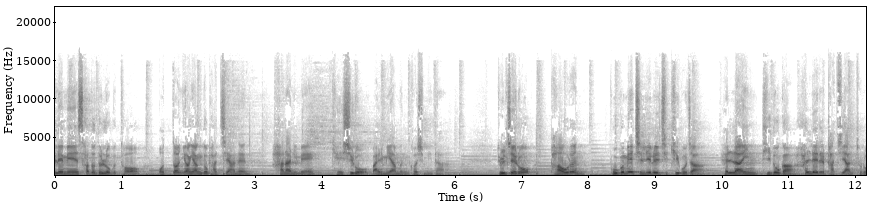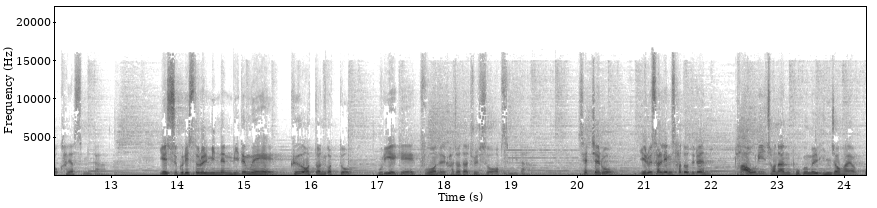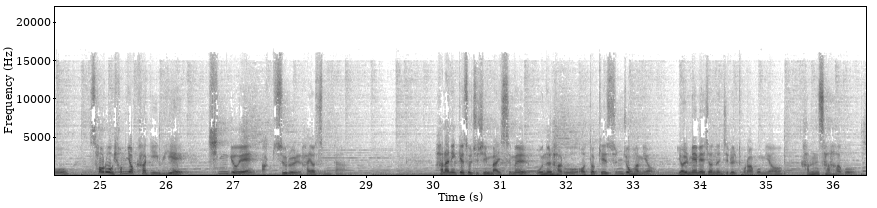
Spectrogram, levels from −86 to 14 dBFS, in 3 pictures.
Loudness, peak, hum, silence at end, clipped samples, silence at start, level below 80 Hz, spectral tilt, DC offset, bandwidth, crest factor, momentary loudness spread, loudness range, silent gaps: -20 LUFS; -2 dBFS; none; 0 s; under 0.1%; 0 s; -42 dBFS; -5 dB/octave; under 0.1%; 16.5 kHz; 20 dB; 17 LU; 5 LU; none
